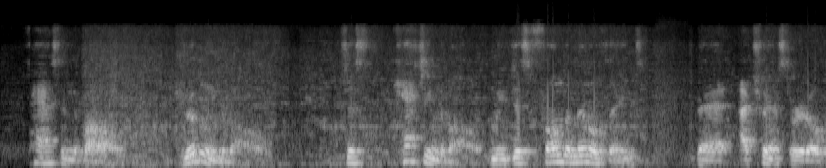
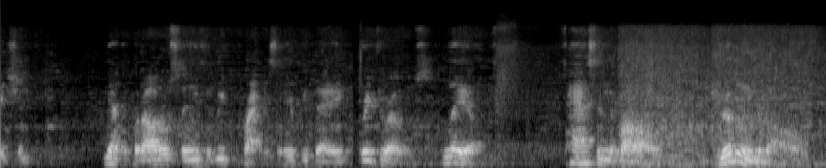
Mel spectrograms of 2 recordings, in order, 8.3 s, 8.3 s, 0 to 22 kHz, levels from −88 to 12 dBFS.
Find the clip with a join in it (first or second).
second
